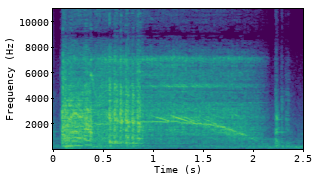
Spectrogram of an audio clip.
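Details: 1991 Lexus LS400 after sitting about 11 years; starter whirs briefly and spins down with no catch or firing while cranking with throttle open, pointing to valve timing lost from a skipped timing belt.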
